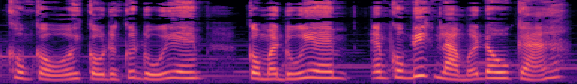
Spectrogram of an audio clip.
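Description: A woman's voice: high-pitched, quick pace, warm tone, soft background music. Woman putting on a young maid, defiant then pleading. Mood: panicked pleading. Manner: stammering, whining when scared.

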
